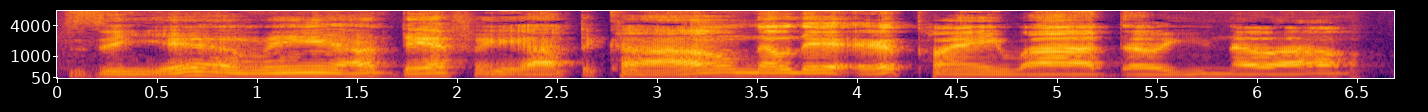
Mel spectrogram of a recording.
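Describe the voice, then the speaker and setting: A man hosting a podcast, talking in a slow, laid-back way with short reactions. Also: mid-range voice, a bit bright. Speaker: podcast host. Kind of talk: casual conversation.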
